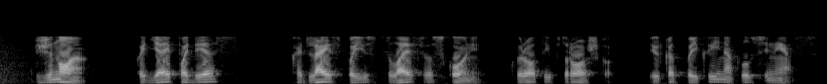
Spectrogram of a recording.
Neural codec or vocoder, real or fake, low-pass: none; real; 3.6 kHz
